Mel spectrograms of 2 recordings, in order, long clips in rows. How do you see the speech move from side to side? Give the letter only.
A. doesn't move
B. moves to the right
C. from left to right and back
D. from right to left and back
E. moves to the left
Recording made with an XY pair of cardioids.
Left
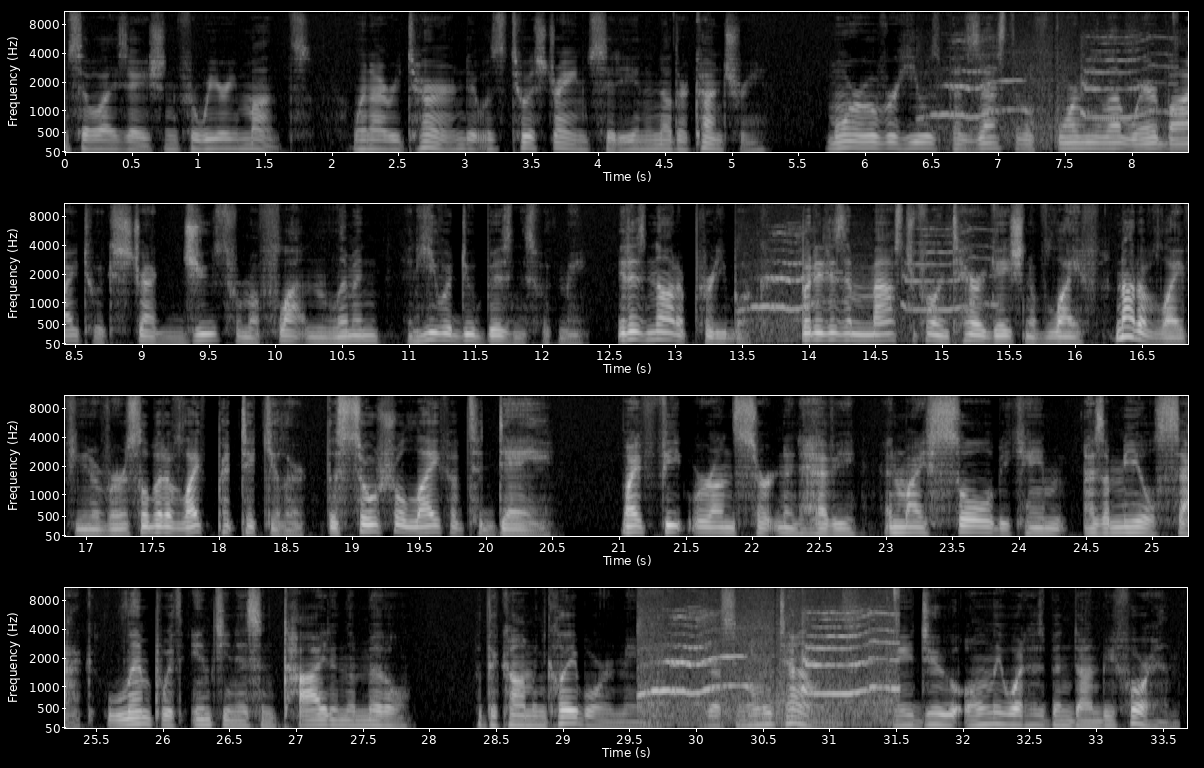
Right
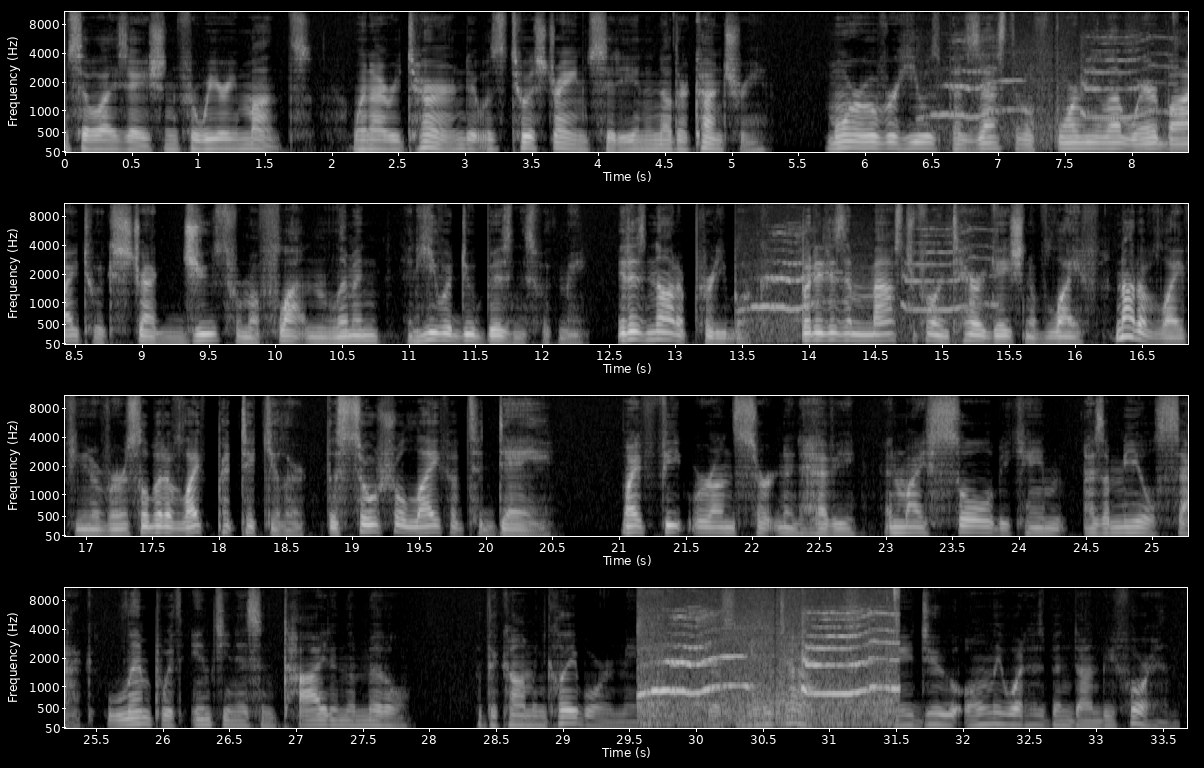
E.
